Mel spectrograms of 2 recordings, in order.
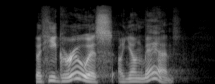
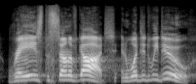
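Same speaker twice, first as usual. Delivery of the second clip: louder mock mother; 5 semitones higher, 12 dB louder than usual. Voicing Mary's frantic confession.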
